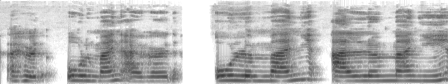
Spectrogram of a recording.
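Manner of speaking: Allemagne said ol-man, rising; imitating mispronunciations. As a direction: mimic learners' odd Allemagne. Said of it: "so many things".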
